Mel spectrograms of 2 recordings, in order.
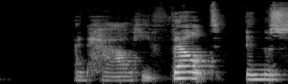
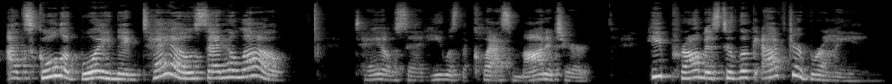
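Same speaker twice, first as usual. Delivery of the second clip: put-on reading to children; 4 semitones higher, 3 dB louder than usual. Teacher reading a picture book to her class, animated storybook voice.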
